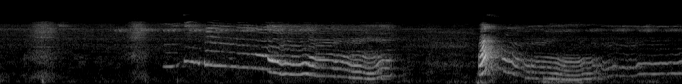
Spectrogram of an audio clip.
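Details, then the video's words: Tinka, a dog at Phuket Dog Resort, complaining: long drawn-out whining howls that slide downward in pitch over about two seconds, then a sharp yelp rising into another falling, wavering whine, with faint soft yips at the start. "TINKA complaining"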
